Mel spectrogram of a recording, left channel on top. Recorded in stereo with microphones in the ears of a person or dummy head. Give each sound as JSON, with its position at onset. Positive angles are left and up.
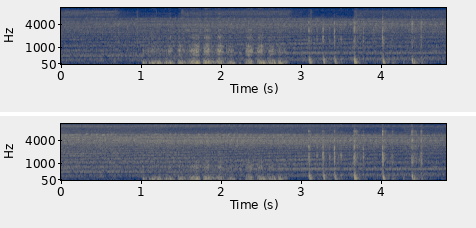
{"t": 0.0, "sound": "a drone", "side_deg": -55}
{"t": 1.0, "sound": "writing", "side_deg": 70}
{"t": 3.1, "sound": "typing on a keyboard", "side_deg": -35}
